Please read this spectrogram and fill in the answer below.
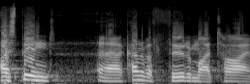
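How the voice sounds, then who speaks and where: A man speaks with a New Zealand accent and ordinary pitch variation. Noticeable background noise runs underneath. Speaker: conference keynote speaker. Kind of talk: keynote speech. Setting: conference stage with audience. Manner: halting, with repeated words.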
